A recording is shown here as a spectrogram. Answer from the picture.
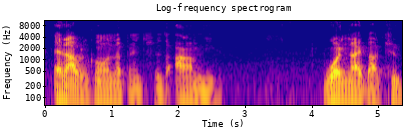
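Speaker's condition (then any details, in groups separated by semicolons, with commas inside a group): Slurred speech; still slurs words occasionally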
